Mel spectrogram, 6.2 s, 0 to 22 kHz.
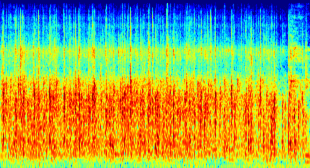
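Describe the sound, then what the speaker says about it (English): A dense round of applause from a room of guests at the 73rd Piqua Area Chamber annual dinner, sustained and even throughout, with faint voices mixed in. "if we could give executive board and all the board a round of applause"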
